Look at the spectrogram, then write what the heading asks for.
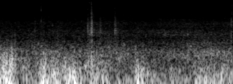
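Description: A sailboat runs under full sail down the coast of Sardinia from Corsica, with steady roaring wind buffeting the microphone, rushing water and low hull noise continuous and loud throughout.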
